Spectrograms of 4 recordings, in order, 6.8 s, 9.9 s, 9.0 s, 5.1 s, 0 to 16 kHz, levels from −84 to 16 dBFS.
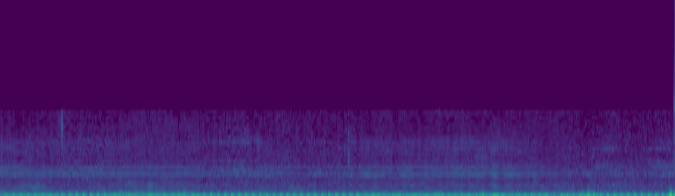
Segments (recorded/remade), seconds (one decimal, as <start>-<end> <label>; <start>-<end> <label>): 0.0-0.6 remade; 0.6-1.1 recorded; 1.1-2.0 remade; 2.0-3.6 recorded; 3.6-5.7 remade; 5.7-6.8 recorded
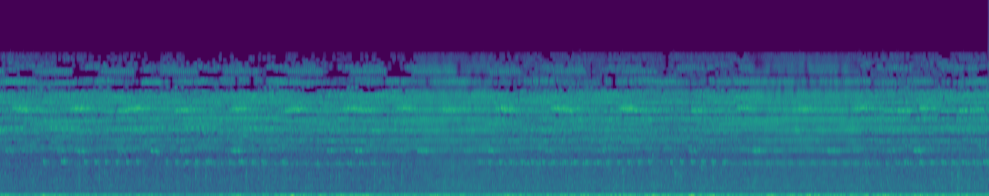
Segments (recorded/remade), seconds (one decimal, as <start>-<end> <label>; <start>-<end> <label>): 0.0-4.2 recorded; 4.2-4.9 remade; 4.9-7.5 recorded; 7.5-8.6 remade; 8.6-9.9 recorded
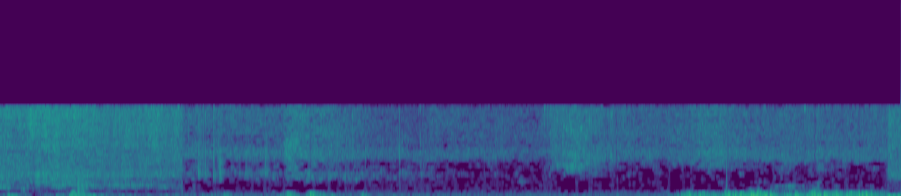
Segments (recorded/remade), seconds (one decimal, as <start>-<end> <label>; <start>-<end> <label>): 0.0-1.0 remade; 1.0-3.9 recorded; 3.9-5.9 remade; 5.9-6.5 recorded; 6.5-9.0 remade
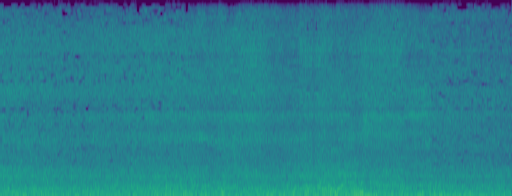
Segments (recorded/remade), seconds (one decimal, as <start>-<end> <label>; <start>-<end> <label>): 0.0-1.9 recorded; 1.9-4.3 remade; 4.3-5.1 recorded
